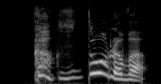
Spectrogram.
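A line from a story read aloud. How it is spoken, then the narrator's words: Excited exclamation. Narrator (Russian): воскликнула Дженни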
